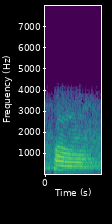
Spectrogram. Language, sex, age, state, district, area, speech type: Odia, female, 30-45, Odisha, Sambalpur, rural, conversation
